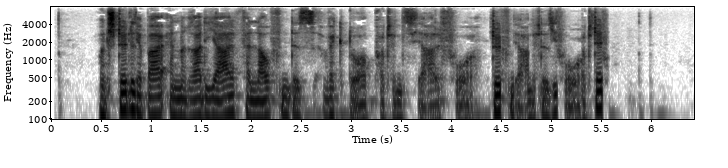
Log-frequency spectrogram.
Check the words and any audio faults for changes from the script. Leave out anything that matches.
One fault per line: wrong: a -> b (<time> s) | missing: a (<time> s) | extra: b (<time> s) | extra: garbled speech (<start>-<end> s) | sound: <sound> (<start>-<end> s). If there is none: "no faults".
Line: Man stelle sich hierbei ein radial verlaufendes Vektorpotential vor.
missing: sich (0.8 s)
extra: garbled speech (4.4-5.6 s)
